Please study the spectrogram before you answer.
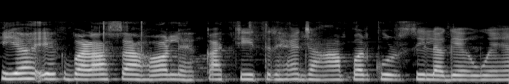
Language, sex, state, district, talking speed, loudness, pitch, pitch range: Hindi, female, Jharkhand, Deoghar, 175 wpm, -17 LUFS, 230 Hz, 220-235 Hz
